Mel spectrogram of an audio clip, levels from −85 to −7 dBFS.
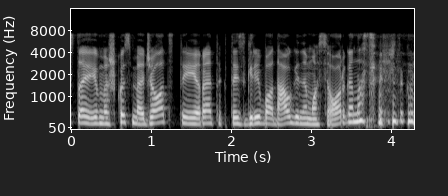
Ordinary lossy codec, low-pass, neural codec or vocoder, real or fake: MP3, 96 kbps; 7.2 kHz; none; real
